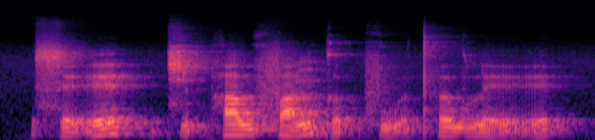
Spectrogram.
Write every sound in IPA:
s ḛ˧˥ | t͡ɕ ə˨˩ p̚ h a˧ w f a˨˦ ŋ k ə˨˩ p̚ f u˧˩ ə̯ t̪ʰ ə˧ w l e˧˩˨

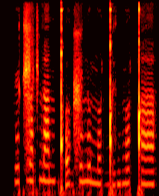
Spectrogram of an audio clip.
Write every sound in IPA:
ʉ˨ t͡ʃ ʐ a˦ t͡ʃ n a˦ n ǃʼ o˨ ɡ ʂ ʉ˦ n u˨ m o˨ ɡ͡ǃ ɨ˨ ɡ ŋ o˦ ǃ a˦

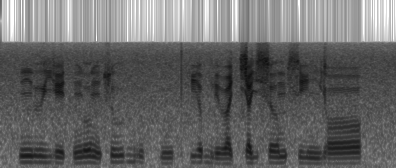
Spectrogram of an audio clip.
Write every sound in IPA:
ŋ ɯː˧ j eː˧˩ t̚ ŋ oː˥˨ ŋ s uː˧˥ b uː˧˩ k̚ ʋ uː˩ pʰ i˧˥ ə̯ b e˩ ʋ a˩˧ t͡ɕ a˧ j s ɤː˧˥ m s iː˧ ŋ j ɔː˧˥

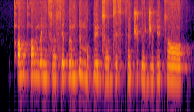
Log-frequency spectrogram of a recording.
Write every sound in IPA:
qʼ ə m qʼ ɛ̤ m ɘ n s ɔ̤ s ɘ ɓ ɵ m ɠ ɘ m ɔ̤ ɠ ʏ d͡z ɔ̤ d͡z ɛ s t͡s ə̃ t͡ʃ ʏ ɗ ə̤ d͡ʒ ə̃ ɗ y t͡s ɔ̃

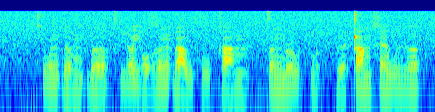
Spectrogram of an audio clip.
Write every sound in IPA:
t̪ʰ u˧ n ɗ ə˨˩˦ m ɓ əː˨˩˦ t̪ʰ i˧˥ ə̯ j o˨˩ ɣ ə˧˥ ŋ ɗ a˨˩˦ w x u˨˩˦ k a˧ m | t̪ ə˧ ŋ ɹ u˦˥ t̚ v ə˨˩ k̚ f ɨ˨˩˦ ə̯ ʈ a˧ m x ɛ˧˥ w ɨ˧ ə̯

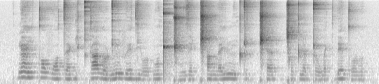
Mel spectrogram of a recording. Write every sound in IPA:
ɠ ɛ̃˦ j d̪ ɔ˦ v ɔ˨ t ɛ˨ ɡ i˦ ʈ ɡ a˦ l o˨ ɖ ĩ˦ v ɪː˧ d j ʊː˨ ɡ ɔ̃˦ t ɡ͡ǁ ɔ̃˨ z e˨ ǁʰ a˧ n̪ ɛ˨˦ j n̪ ɛ̃˧ t ʈ ɪ˧ d ǁʰ ɛː˨˦ ʈ ǀ ʊː˧ t ɳ ɛ˦ ɖ ʈ ʊ˨ w ɛ˨ k ɗ e˦ d̪ o˧ l

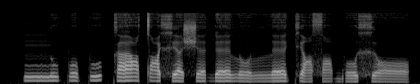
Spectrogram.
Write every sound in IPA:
nː u p o p u k a tˤ o xʲ a ʃ ɛ ɠ ɛ l o lː ɛ kʲ a sˤ ɛ b o xʲ ɔ

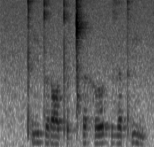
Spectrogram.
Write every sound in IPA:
tʼ i t ʊ ɾ ɔ tʼ ʊ ǀʰ ə h ʊ | z ə tʼ i

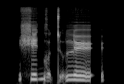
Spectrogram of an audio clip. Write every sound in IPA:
ʃ ɪ ɡ o̰ t ṵ l ø ʔ

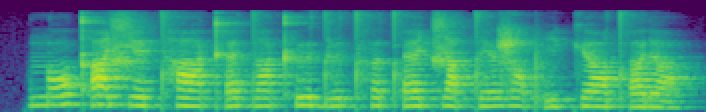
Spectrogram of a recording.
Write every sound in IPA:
n ɔ kʼ a ɕ e tʰ a kʼ ɛ d a kʼ ɨ d ɨ tʰ ə tʼ ɛ t͡ɕ a t e ʐ ɑ pʼ i kʲ ɑ tʼ ɐ ɾʲ ɑ

